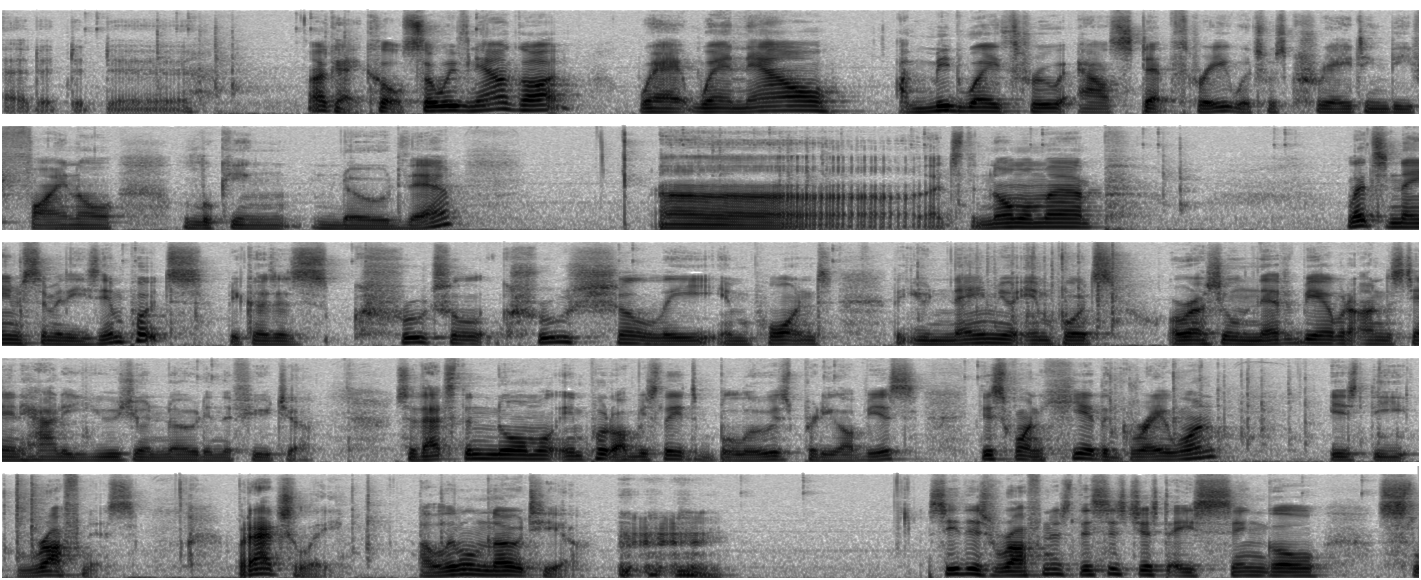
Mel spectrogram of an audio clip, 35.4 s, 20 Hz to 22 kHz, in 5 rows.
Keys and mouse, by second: 1.0 g, 1.6 a, 10.9 g, 11.7 g, 12.8 g, 14.1 Tab, 15.0 n, 28.2 s, 30.0 n, 30.4 Tab, 34.7-35.4 drag.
